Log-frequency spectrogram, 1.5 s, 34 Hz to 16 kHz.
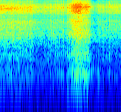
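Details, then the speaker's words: Morse 2500 AM/FM stereo receiver from about 1977, initial checkout: AM works but with a lot of interference. Steady static hiss with a louder crackling surge midway, likely from nearby electronics and a poor antenna setup; it then improves. "am am does work a lot of interference [Music] Plus on a em there's just signal [Music] something here interfering it's better"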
